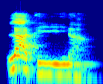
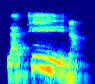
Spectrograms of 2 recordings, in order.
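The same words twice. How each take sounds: First: The stress is on the first syllable. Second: The stress is on the second syllable. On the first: The speaker calls it wrong. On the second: The speaker calls it right. "T es larga"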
